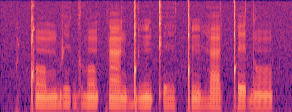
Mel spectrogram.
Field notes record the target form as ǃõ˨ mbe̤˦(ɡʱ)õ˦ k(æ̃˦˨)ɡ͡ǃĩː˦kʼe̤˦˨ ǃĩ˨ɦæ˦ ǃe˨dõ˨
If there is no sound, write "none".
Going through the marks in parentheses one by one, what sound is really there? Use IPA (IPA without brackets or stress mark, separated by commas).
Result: ɡʱ, æ̃˦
